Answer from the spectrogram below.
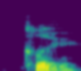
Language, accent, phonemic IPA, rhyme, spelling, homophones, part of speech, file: English, Australia, /kluː/, -uː, clue, clew / clou / CLU, noun / verb, En-au-clue.ogg
- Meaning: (noun) 1. A strand of yarn etc. as used to guide one through a labyrinth; something which points the way, a guide 2. Information which may lead one to a certain point or conclusion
